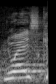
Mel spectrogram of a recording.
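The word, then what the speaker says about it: Nueces: Uh, how do you pronounce the name of his county? New, New, Newes County? Hmm? Okay, thank you. Nuez County.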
